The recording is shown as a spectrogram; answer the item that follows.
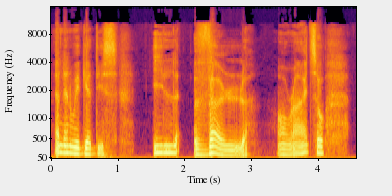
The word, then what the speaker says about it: ils veulent: ils veulent, alright, so it's not so deep, actually, it's quite open, it's veulent, okay? The final E-N-T is not pronounced, okay? So actually you only pronounce this V-E-U-L and quite light, okay?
